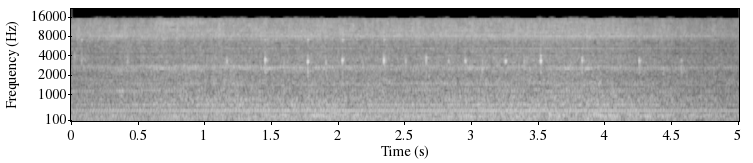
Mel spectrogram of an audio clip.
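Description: A tool grinds steadily against a rotating grindstone that is no longer needed, a continuous rough hiss over a low motor hum, with faint regular ticks repeating throughout. Fairly loud, no voices.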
